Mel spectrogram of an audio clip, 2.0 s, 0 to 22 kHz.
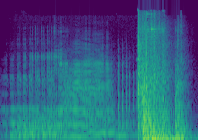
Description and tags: Door Close Long Sqeuak 01
Door closing with a creaking squeak
close, screen, squeak, creak, lock, door, lonng, unlock, wood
